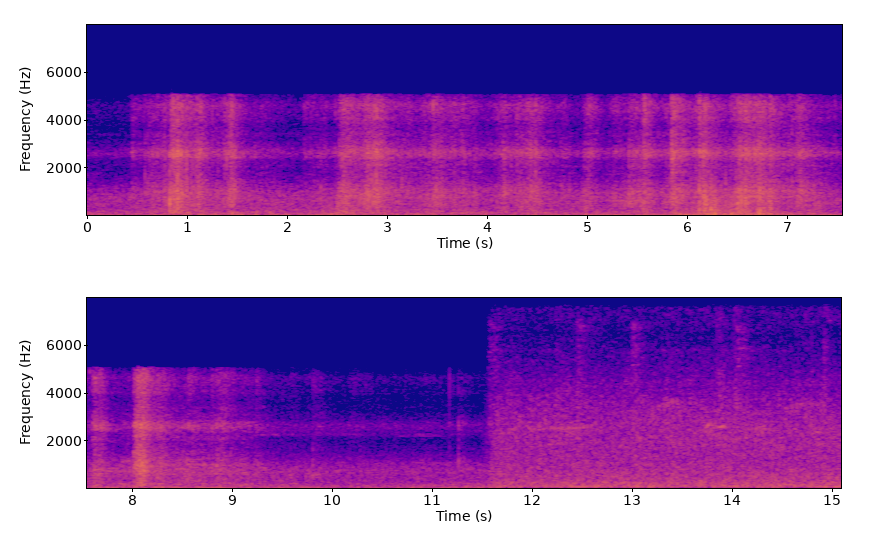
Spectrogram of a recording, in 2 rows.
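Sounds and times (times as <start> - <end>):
dry leaves crackling: 0.0 - 10.8, 11.5 - 15.0
wing flapping: 0.5 - 9.5.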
